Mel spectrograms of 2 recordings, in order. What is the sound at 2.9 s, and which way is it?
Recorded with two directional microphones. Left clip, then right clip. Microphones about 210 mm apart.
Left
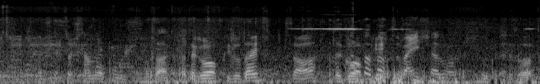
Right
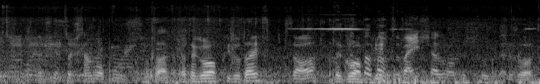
Speech, 35° right (ahead or behind).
